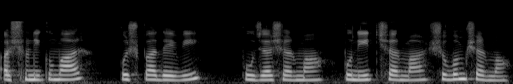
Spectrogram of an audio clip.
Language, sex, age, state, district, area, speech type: Punjabi, female, 18-30, Punjab, Rupnagar, urban, spontaneous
